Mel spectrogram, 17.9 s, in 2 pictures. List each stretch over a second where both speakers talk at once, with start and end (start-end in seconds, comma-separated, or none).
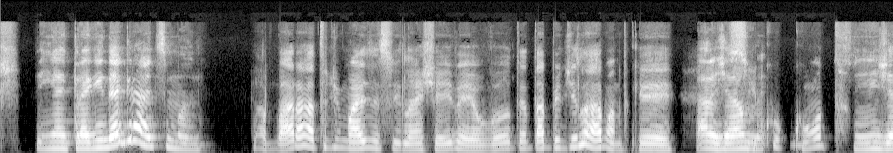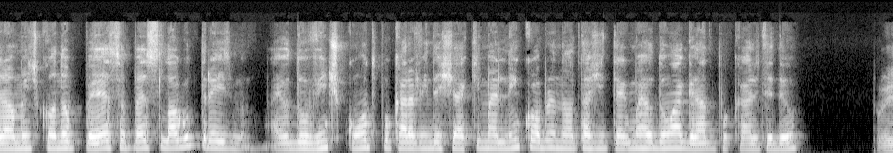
none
